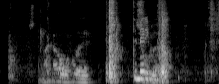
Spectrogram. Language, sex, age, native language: Icelandic, female, 40-49, Icelandic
